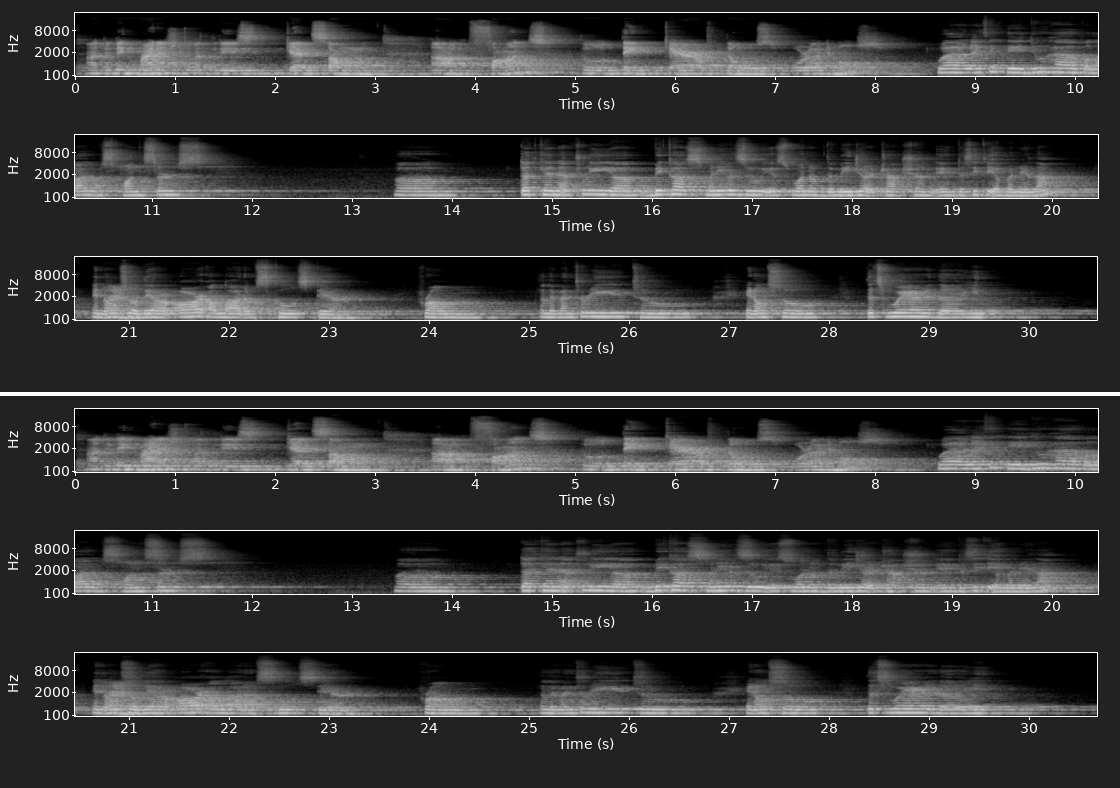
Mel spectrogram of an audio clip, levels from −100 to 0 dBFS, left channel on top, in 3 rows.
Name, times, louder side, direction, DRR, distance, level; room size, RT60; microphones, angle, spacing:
voice 1, 0.1-4.8 5.1-5.6 5.9-8.1 20.7-21.0, left 1 dB, 75° left, -1 dB, 1.9 m, -29 dB
voice 2, 8.6-11.5 13.4-14.1 14.7-20.0 20.6-23.3 23.9-24.6 25.1-26.6 27.2-27.9 28.4-29.5, left 3 dB, 45° left, 4 dB, 0.4 m, -25 dB
9.7 x 7.0 x 4.6 m, 2.4 s
head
